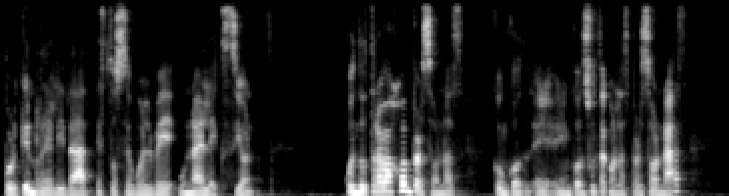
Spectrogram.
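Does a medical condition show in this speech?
No.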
